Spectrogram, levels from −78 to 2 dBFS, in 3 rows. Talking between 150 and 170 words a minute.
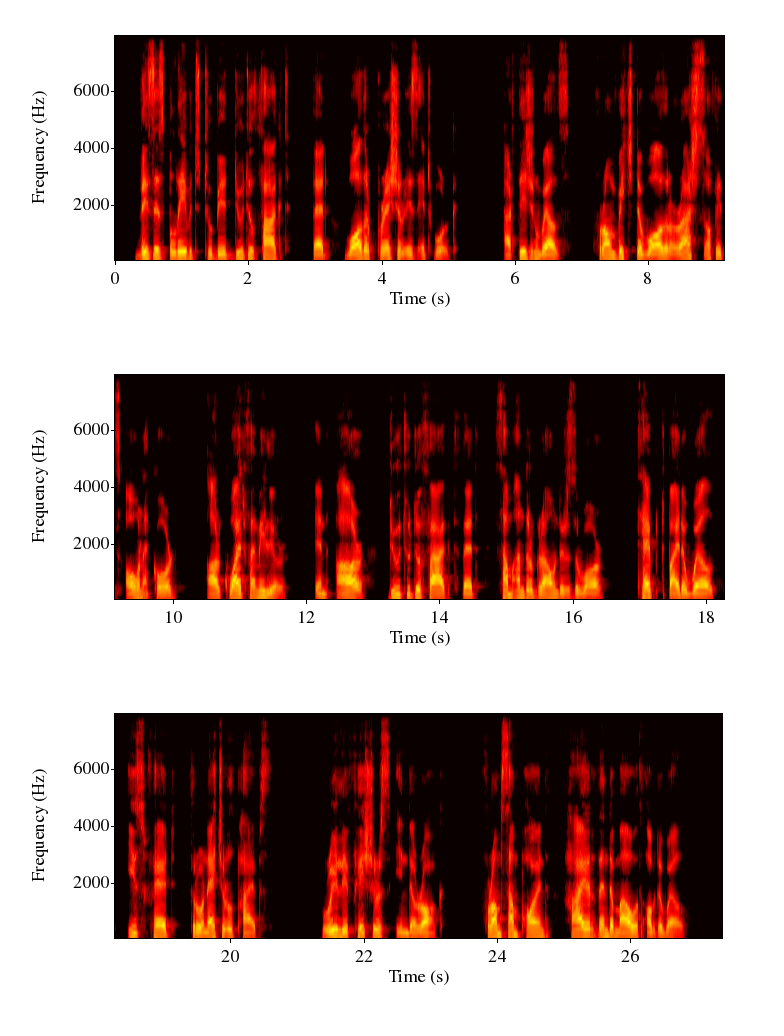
No: average, 140 wpm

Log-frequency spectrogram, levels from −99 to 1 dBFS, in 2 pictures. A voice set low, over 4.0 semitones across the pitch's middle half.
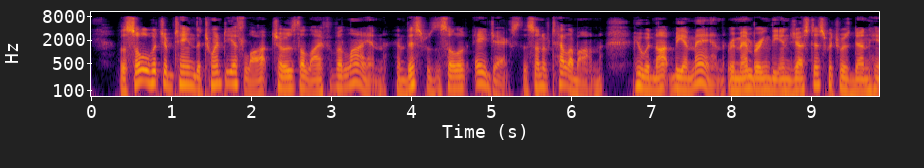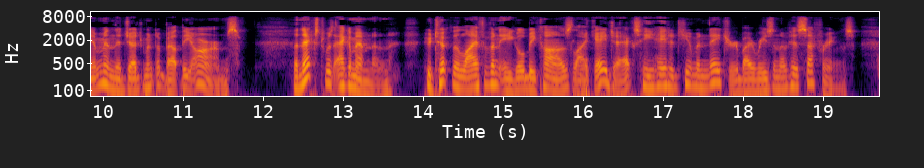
Yes: low, 115 Hz; wide, 5.5 semitones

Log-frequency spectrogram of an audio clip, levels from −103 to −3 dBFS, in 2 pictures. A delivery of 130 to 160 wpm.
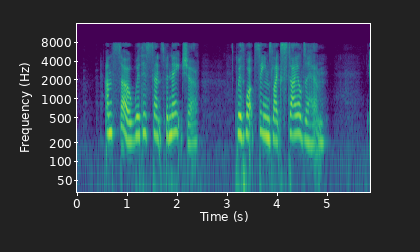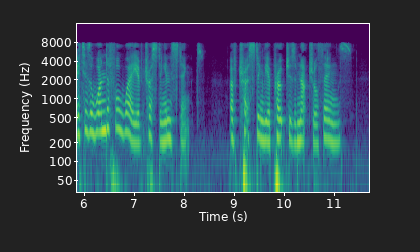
Yes: average, 155 wpm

